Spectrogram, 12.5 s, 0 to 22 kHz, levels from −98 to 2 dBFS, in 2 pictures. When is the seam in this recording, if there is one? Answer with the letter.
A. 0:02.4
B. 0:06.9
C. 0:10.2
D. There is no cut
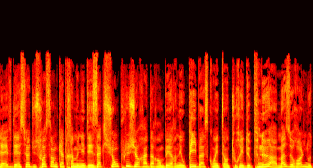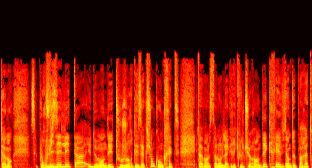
C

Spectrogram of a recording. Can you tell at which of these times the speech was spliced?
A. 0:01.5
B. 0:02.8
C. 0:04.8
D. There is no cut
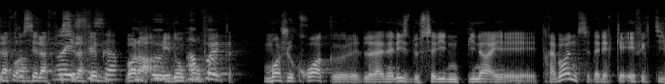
D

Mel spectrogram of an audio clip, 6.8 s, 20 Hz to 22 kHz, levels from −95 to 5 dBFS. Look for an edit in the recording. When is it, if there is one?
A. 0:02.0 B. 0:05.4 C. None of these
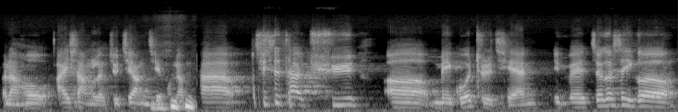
A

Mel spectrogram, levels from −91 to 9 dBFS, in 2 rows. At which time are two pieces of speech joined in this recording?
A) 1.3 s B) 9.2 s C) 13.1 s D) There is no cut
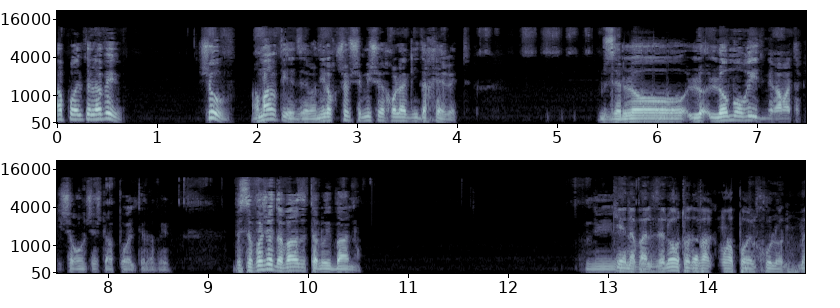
B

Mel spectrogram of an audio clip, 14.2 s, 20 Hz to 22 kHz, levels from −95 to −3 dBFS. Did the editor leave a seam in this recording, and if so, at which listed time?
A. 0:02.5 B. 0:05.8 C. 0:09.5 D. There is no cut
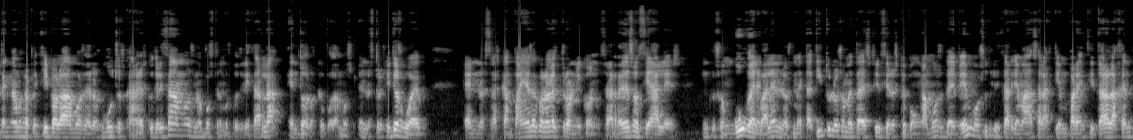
C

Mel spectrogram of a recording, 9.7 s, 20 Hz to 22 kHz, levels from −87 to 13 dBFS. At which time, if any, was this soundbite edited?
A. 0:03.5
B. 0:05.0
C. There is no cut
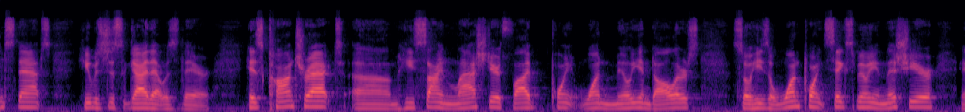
B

